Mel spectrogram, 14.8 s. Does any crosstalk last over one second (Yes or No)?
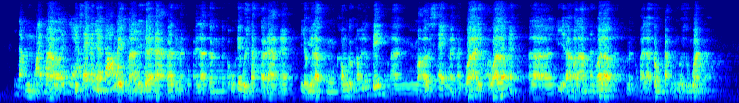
Yes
